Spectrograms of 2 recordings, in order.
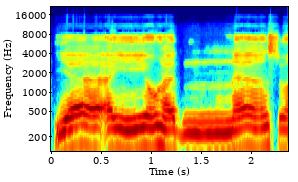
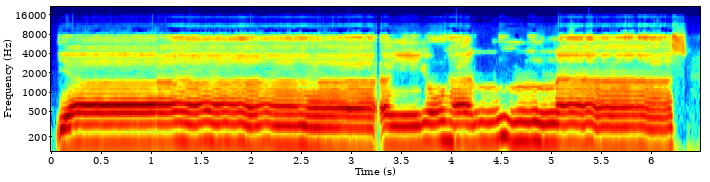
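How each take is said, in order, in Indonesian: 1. Seruan itu dibaca pendek, vokalnya tidak dipanjangkan. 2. Seruan itu dibaca panjang, vokalnya dipanjangkan. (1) "Itu kalau dibaca pendek" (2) "panggil yang panjang"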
